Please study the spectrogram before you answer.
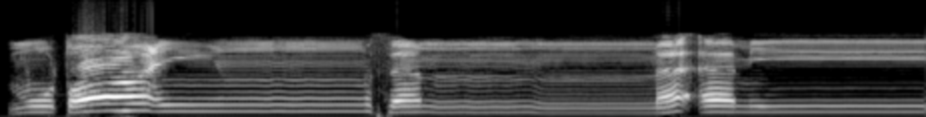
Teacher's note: نلاحظ ثلاث حركات في الإخفاء، أربع حركات في الميم المشددة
